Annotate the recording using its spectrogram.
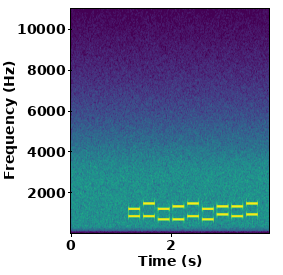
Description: DTMF, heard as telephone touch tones, dialled by machine, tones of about 220 ms, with phone line noise. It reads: 79129108#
